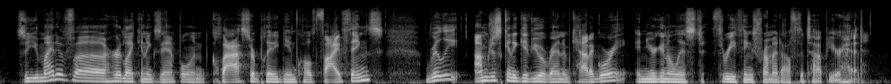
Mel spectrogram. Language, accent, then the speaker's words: English; San Diego, California, United States; now in Los Angeles, United States; I was born in San Diego, and now I'm up in L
